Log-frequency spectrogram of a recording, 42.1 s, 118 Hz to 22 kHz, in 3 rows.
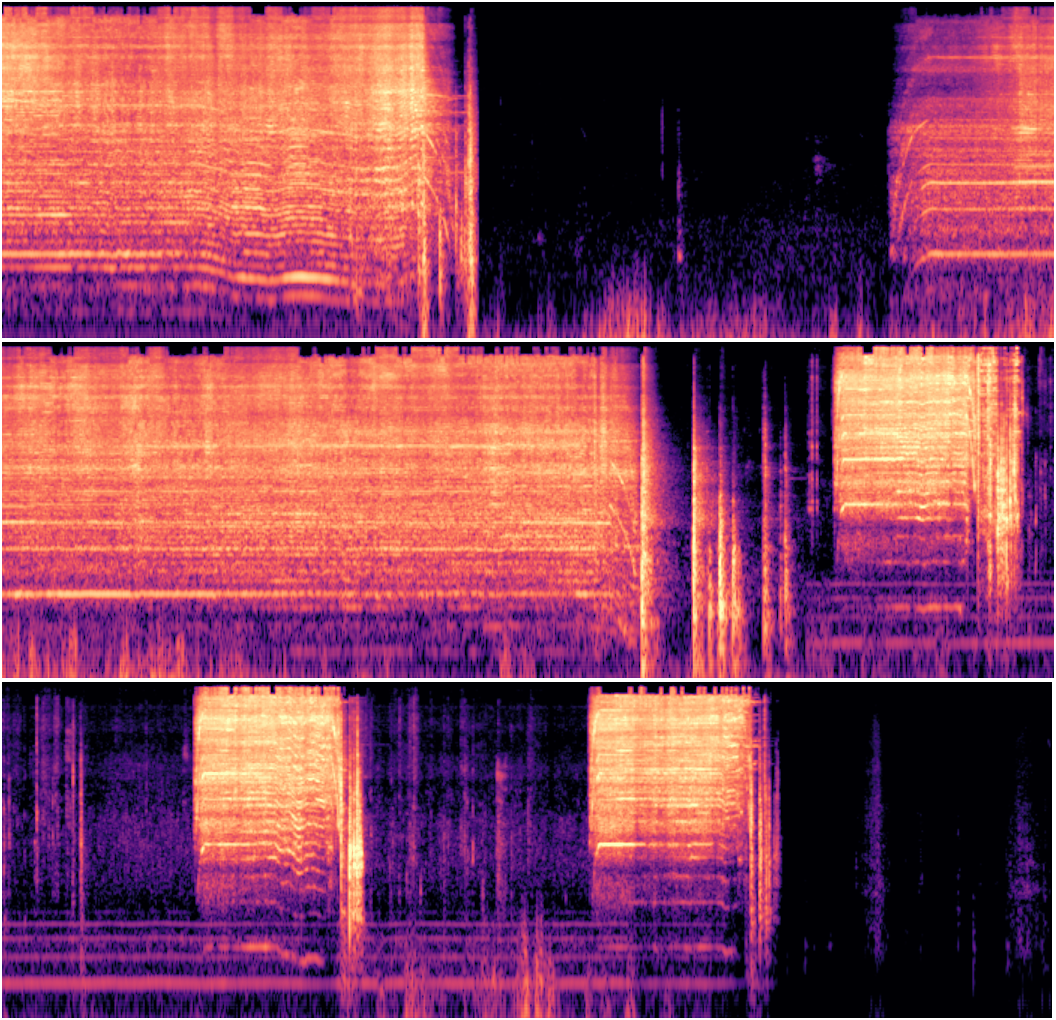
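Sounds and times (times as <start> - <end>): power drill driving screws: 4.4 - 6.4, 25.2 - 27.7, 35.9 - 38.4.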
